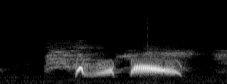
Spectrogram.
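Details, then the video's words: Spotted dove call used to provoke other doves into cooing: a short rising note, then a longer, steady, hoarse coo that falls at the end, in a quiet setting. "tiếng cu gáy thúc cực đỉnh mở 100% là gáy/ cu gay kich boi nhanh noi gù"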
